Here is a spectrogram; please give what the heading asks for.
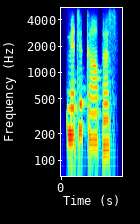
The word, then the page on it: metacarpus: Indian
